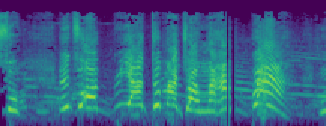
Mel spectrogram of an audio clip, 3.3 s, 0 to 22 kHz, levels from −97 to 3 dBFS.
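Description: Around 2.26 to 2.36 s there's damaged data in the compressed stream: the decoder misreads corrupted frames, loses sync, and you get a brief blip.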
